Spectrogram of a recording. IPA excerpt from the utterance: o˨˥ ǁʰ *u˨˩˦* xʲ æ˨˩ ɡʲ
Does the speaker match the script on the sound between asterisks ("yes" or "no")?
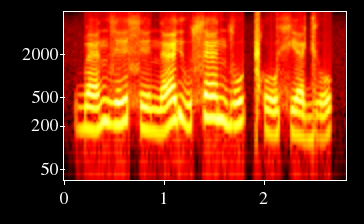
no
